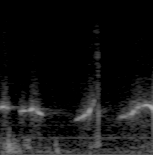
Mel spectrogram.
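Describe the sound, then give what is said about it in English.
A person whistles a few short, gliding notes, rising and falling in pitch with brief pauses between, with no talking. “I can't whistle very good.”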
